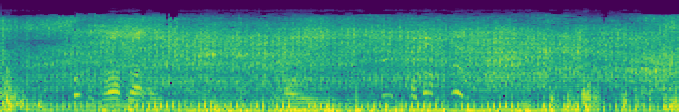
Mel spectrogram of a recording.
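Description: A small go-kart engine buzzes and rattles close by.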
